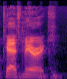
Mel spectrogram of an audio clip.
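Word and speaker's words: Kaczmarek: Kazmarek. And there is not a Z right there. It's K-A-C, but it's Kaz.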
